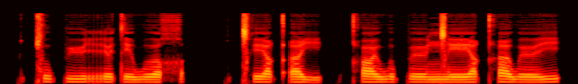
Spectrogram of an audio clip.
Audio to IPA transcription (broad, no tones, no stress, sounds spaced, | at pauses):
ǀ u p y r ʏ t ɪ w ʊ χ | ǀʰ ɪː qʼ i | qʰ øː w ʊ p øː ŋ͡ǀ eː qʰ i w ø i̯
